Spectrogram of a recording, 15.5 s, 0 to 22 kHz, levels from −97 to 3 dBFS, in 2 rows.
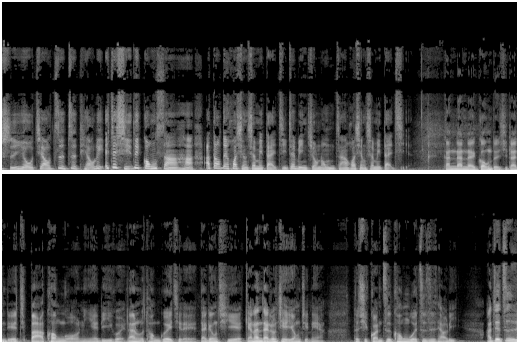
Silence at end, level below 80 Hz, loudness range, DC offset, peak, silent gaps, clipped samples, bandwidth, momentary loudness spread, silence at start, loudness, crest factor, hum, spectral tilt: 0 s; -44 dBFS; 2 LU; under 0.1%; -6 dBFS; none; under 0.1%; 17 kHz; 9 LU; 0 s; -24 LUFS; 18 dB; none; -6 dB/octave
